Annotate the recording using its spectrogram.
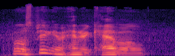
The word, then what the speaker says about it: Cavill: Yeah, so, Henry Cavill. Cavill. How do you say his name? – Cavill. – Cavill, yeah.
